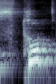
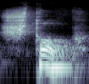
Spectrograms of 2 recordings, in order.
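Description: First: The word begins with a plain s sound. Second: The word begins with an sh sound. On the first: This is the Turkish way of saying it. "biz stop diyoruz" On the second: This is the German way of saying it. "Almanca stop, stop şeklinde okunacak"

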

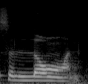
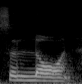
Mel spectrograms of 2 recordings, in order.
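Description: No difference in how they are said.

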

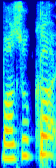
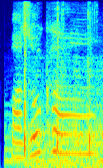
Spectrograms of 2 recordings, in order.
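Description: First: The word is pronounced with Turkish sounds. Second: The word is pronounced with English sounds. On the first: "Türkçe okunuş" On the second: "Adamlar İngilizce"

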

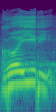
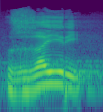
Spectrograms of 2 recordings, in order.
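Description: First: The first consonant is a plain hard g. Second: The first consonant is a throaty, rasping gh. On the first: The speaker calls it wrong. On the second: The speaker calls it right.

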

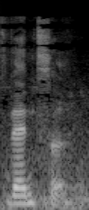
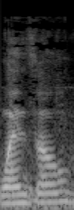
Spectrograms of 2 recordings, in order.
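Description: First: The name is said with a German pronunciation. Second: The name is said with an English pronunciation. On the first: The speaker calls it right. "but it's German, it's Ventel" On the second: The speaker calls it wrong. "I think people would say Wenzel or Wenzel"

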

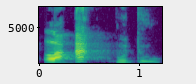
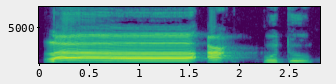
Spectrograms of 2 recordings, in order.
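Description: First: The vowel in 'la' is cut short. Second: The vowel in 'la' is held long. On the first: I truly do worship. The speaker calls it wrong. "kalau dibaca pendek" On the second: I do not worship. The speaker calls it right. "yang seharusnya dibaca panjang"

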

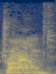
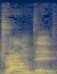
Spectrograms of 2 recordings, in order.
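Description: First: The word ends in a single 'd' sound. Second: The word ends with an extra 'ded' syllable. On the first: This is the standard form. The speaker calls it right. "instead of drowned" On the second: This is the form some speakers are said to use. The speaker calls it wrong. "Americans say drowned"

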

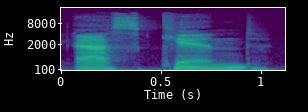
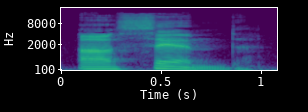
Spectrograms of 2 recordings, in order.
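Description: First: The word has a 'k' sound after the 's'. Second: The word has no 'k' sound after the 's'. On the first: The speaker calls it wrong. "We don't say askend" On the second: The speaker calls it right. "we say ascend"

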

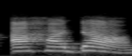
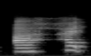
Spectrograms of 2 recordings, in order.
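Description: First: The word ends with an extra vowel sound. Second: The word ends sharply on its final consonant. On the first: The speaker calls it wrong. "not Ahada" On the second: The speaker calls it right. "Ahad. Full stop"

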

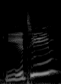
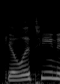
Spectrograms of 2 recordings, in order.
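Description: First: The L sound is left out. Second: The L sound is clearly pronounced. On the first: "not pronounce the L's" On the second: "There's L's in there"

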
